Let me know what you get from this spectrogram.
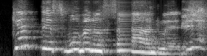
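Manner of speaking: grand, very posh, high-pitched, swooping voice. Retelling what a young girl said about a lunchtime visitor, in a very posh voice. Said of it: "in a very posh voice".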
